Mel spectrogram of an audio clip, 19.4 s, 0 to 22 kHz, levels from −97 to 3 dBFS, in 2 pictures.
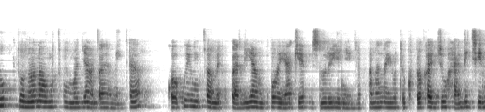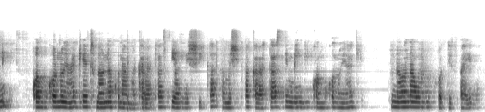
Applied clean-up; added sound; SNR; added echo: neural mask model DeepFilterNet 3.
